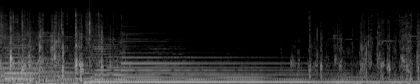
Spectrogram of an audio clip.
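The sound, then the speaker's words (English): Horses clip-clopping as two young gunslingers ride out of town, a steady walking beat of hooves alongside a sustained held tonal sound, with no voices. “the two young gunslingers casually rode out of town”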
